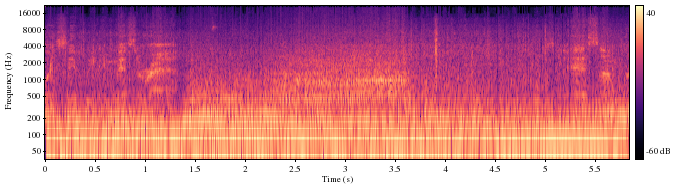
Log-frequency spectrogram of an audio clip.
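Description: A Corvette with new tires revs and accelerates hard in low gear, the engine note rising in loud sweeping pulls over a steady rumble, with someone talking over it.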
